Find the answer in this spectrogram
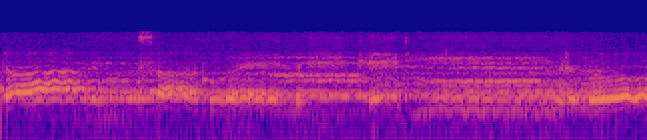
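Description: Operetta singing with a wide vibrato over musical accompaniment, heard through a television's speaker.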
